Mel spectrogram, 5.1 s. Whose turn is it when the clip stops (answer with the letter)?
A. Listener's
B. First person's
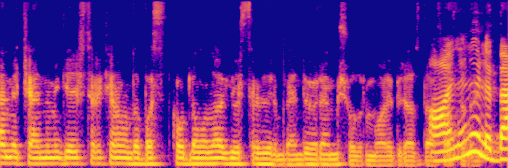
A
